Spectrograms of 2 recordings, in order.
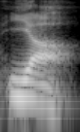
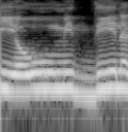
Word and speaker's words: يَوْمِ: യൗ അതൊക്കെ പലപ്പോഴും മാലിക്കി യൗമിദീൻ ഒക്കെ യൗമി എന്നുള്ളത് മാറിയിട്ട് വേറെ എന്തൊക്കെയോ പറയലുണ്ട് മാലിക്കി യൗമിദ്ദീൻ പറയുന്ന ആളുകളുണ്ട് യോമിദീൻ യോ അല്ല യൗ ആണ് യട്ടോ ഇതൊക്കെ പറഞ്ഞു തരുവ ഫാത്തിഹ നമ്മൾ കൃത്യമായിട്ട് റെഡിയായി കഴിഞ്ഞാൽ നമ്മുടെ ബാക്കിയുള്ള ഓതലുകൾക്കെ ഏകദേശം ക്ലിയർ ആകും.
